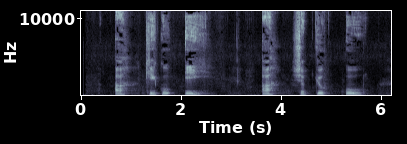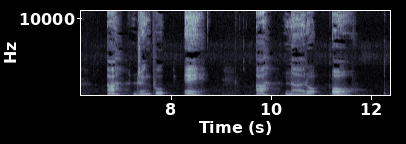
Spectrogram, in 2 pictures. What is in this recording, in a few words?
Vowels with Letter ཨ།, basic tibetan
